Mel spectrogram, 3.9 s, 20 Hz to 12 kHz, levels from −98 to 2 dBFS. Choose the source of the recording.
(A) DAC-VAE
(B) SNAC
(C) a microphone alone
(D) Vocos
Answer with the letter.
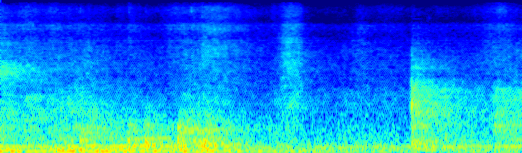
D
